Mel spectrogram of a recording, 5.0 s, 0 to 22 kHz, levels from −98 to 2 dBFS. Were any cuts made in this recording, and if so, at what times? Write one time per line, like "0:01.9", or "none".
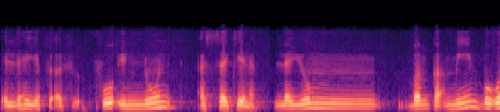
0:02.7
